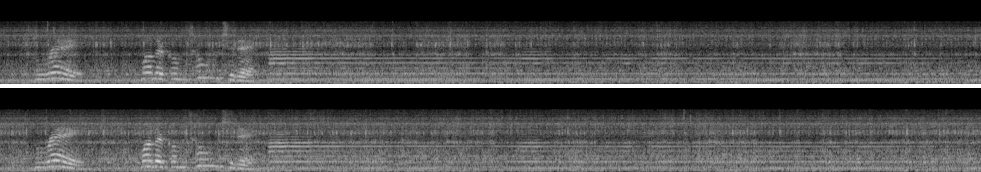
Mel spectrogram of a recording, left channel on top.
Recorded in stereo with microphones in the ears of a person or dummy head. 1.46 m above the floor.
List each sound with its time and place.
0.3 s a woman speaking: 65° right (ahead or behind), 1.8 m; by 2.5 s 10° left (ahead or behind), 1.1 m
2.6 s a trumpet: 40° right (ahead or behind), 3 m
